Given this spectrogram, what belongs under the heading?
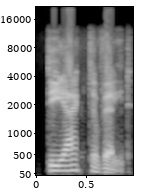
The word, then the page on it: deactivate: American English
